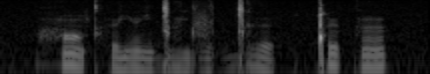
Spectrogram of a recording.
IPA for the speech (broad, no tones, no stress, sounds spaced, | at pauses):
h ɔ̃ kʰ ʏ j ẽ ɡ͡ǀ ə̃ d v ɘ ɡ͡ǀ ɘ | ǃ ʏ k ə̃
